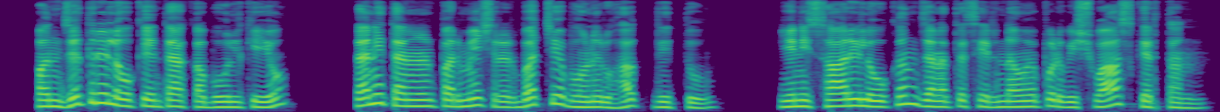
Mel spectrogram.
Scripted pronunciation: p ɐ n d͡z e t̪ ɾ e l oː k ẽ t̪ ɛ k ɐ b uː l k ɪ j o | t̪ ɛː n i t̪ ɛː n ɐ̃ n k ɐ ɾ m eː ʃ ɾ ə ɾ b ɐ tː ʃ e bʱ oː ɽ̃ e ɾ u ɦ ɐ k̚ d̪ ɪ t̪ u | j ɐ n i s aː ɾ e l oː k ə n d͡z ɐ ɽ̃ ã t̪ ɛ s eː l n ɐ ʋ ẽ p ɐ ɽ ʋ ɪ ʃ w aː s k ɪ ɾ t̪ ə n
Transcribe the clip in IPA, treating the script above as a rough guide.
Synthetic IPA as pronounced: p ɐ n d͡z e t̪ ɾ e l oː k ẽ t̪ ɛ k ɐ b uː l k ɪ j o | t̪ ɛː n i t̪ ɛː n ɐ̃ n p ɐ ɾ m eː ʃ ɾ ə ɾ b ɐ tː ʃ e bʱ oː ɽ̃ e ɾ u ɦ ɐ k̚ d̪ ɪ t̪ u | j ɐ n i s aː ɾ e l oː k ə n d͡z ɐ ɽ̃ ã t̪ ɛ s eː ɾ n ɐ ʋ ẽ p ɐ ɽ ʋ ɪ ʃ w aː s k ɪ ɾ t̪ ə n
